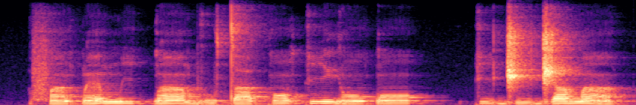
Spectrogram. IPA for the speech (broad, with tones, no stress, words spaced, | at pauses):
fã˨k͡pɛ̃˨˦ mi˧ɡ͡bã˧ bu˨ta˨kɔ̃˨˦ ki˦ jɔ̃˧k͡pɔ̃˦ | ki˧ d͡ʒi˧d͡ʒa˦mã˦˨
